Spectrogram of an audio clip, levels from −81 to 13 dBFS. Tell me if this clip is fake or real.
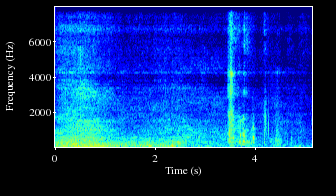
fake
